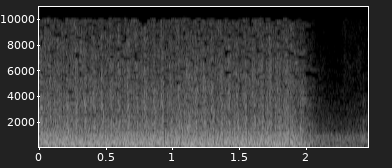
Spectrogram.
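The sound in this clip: A gun fires one long, rapid burst lasting about two seconds, loud and dense, then stops, leaving quieter noise behind.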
